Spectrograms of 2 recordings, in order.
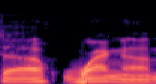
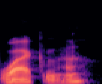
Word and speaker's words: Wanger: And it's Wanger, not Wagner. I mean, mispronounced a lot then. Yeah. I'm just Wanger? Saying. Yeah, literally. It's NG, not GN.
